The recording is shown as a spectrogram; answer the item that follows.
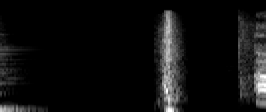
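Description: Intro music fading out, then about a second of silence broken by a single short pop sound effect.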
